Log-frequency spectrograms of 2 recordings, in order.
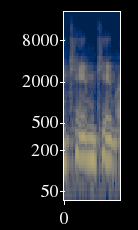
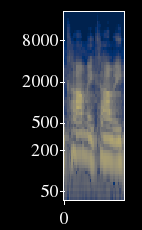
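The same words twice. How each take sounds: First: Kame said KAYM, quickly; one-syllable Kame. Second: Kame said KAH-may, quickly; two-syllable Kame. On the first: Player switching between two names, Kame as KAYM. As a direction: say each Kame like "came". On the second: Player switching between two names, Kame as KAH-may. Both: Shown as a demonstration. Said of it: "I would switch back and forth".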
